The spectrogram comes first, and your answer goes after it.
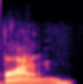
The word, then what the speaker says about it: Braun: Is it Braun? It's spelled Braun, but it's pronounced Brown.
